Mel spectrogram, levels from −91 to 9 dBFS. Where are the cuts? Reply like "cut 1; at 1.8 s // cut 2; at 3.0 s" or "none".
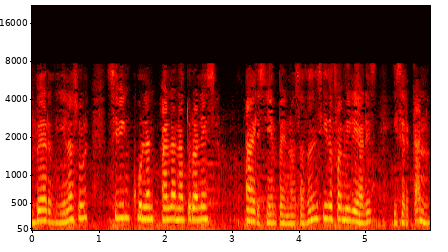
cut 1; at 3.3 s

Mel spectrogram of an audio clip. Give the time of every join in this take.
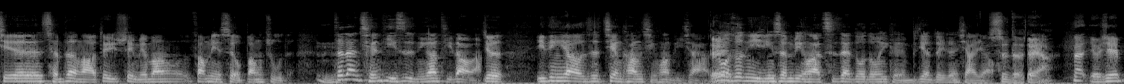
cut 1; at 4.8 s // cut 2; at 10.2 s

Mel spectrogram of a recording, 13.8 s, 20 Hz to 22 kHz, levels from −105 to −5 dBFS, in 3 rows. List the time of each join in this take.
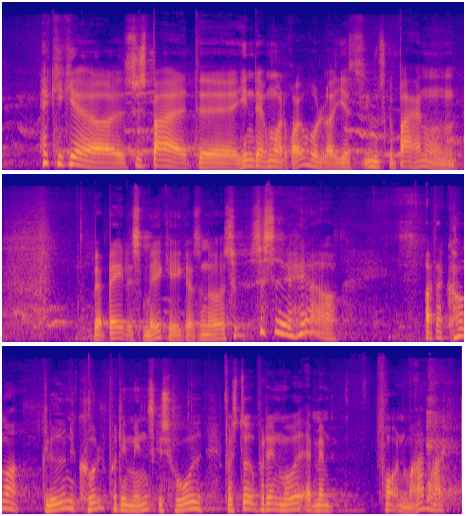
cut 1; at 12.9 s

